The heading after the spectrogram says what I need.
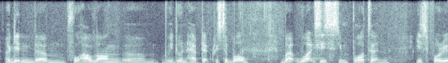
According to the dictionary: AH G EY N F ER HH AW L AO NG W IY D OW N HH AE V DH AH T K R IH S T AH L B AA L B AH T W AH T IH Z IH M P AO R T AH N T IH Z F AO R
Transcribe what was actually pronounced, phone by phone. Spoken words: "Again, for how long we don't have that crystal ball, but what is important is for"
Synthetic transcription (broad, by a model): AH G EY N F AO HH AW L AO NG W IY D OW N HH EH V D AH T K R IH S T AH N B AA L B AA T W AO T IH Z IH M P AO T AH N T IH S F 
